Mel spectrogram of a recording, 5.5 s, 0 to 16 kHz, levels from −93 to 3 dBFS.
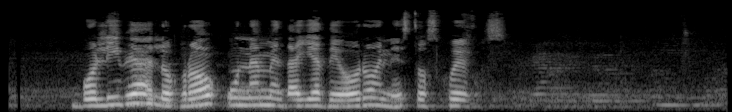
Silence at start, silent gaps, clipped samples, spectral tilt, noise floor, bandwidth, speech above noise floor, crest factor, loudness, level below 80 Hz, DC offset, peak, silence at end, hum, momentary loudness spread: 0.55 s; none; under 0.1%; -4.5 dB/octave; -54 dBFS; 10.5 kHz; 27 dB; 18 dB; -28 LUFS; -84 dBFS; under 0.1%; -12 dBFS; 0.4 s; none; 9 LU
